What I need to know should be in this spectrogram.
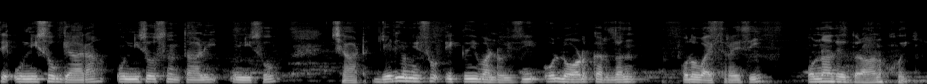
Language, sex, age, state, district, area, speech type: Punjabi, male, 18-30, Punjab, Muktsar, rural, spontaneous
